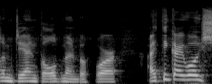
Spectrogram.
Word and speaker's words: Dan Goldman: Why did I always like say his name Dan Golden? I swear to God I don't think I've ever called him Dan Goldman before.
